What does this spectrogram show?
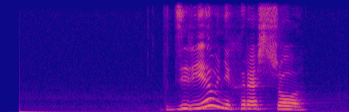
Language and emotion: Russian, positive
